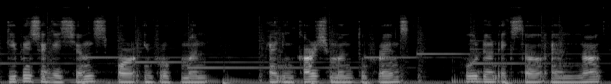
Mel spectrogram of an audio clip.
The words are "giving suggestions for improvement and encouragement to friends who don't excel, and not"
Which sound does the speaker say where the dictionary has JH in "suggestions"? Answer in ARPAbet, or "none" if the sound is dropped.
none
